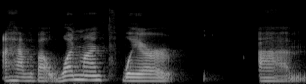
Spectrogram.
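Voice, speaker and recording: A woman speaks at a fairly low pitch with vocal fry. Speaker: occupational therapist and business owner. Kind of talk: interview. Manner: effortful, paced speech.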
